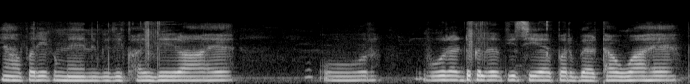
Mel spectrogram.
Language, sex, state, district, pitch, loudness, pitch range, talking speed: Hindi, female, Uttar Pradesh, Shamli, 190 Hz, -16 LUFS, 185-195 Hz, 165 wpm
